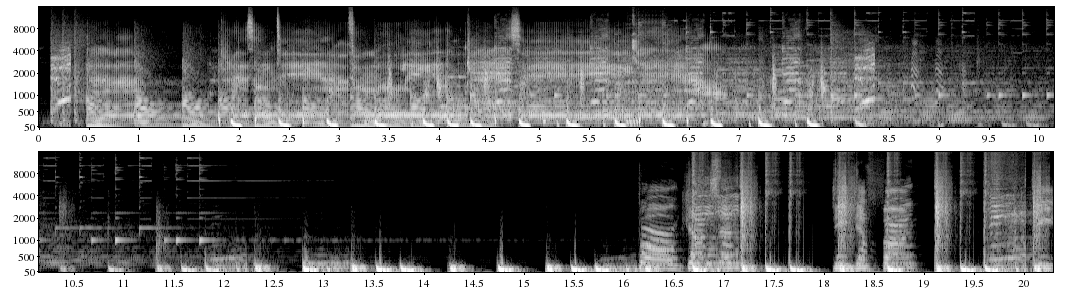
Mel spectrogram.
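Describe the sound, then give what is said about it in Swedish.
A short musical bumper jingle played before a song, with deep, throbbing thumps and layered tones, giving way after a pause to sharper rhythmic beats. It plays loud and upfront, with no voices. “Vi hör bumper och sen så hör vi låten.”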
